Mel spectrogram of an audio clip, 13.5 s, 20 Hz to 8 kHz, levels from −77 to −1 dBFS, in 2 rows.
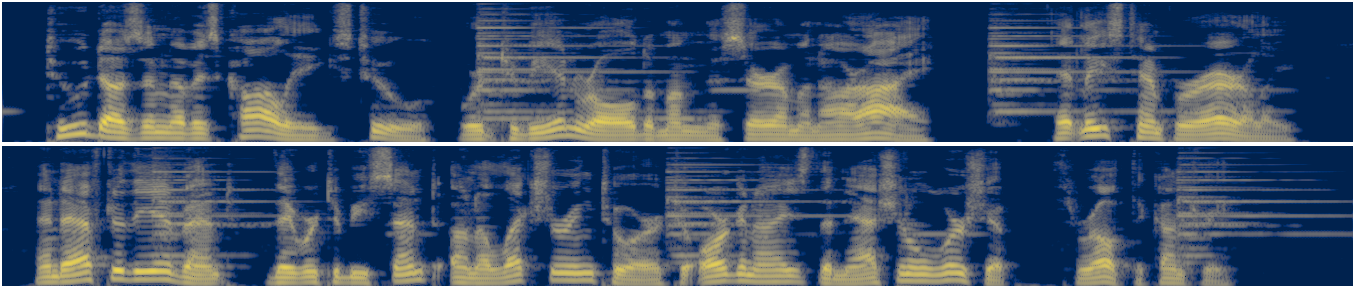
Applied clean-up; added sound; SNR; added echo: classical method Wiener filter.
